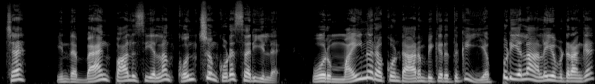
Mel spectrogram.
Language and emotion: Tamil, angry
